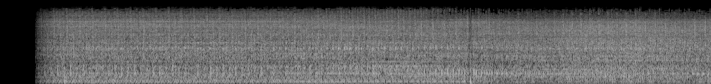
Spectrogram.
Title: 2005 Mazda 3 rough idle, poor performance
